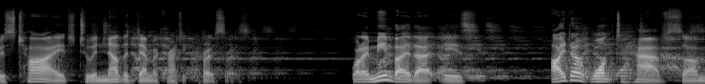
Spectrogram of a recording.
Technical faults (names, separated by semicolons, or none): feedback echo between two devices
